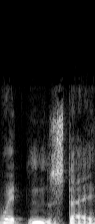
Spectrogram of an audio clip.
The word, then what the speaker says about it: Wednesday: And Wednesday, three syllables, Wednesday too. So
